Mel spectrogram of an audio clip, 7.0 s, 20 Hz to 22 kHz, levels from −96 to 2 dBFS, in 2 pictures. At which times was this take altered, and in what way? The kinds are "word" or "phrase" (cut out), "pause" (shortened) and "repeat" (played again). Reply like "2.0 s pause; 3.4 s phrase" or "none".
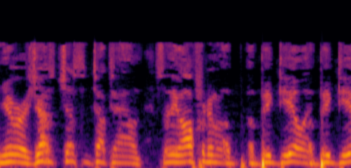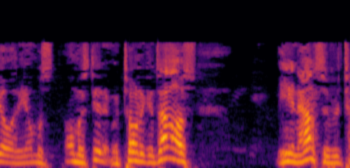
1.1 s word; 1.5 s pause; 2.2 s word; 3.1 s repeat; 4.1 s pause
